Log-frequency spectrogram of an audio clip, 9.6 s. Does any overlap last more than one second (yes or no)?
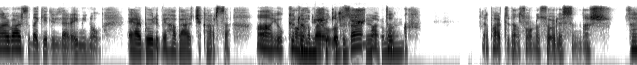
yes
